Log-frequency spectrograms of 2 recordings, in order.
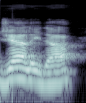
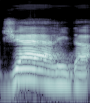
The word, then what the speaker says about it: gelida: that kid jolly da it's not kid jolly de but kid jolly da I get stuck on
